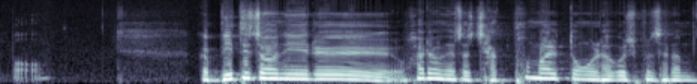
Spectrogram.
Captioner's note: speaking korean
